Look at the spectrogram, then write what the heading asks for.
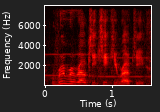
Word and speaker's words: Rururoki Kikiroki: Rururoki Kikiroki. But if you say Rururoki, you're lame. You gotta put sauce on those R's, otherwise you're not doing it right.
